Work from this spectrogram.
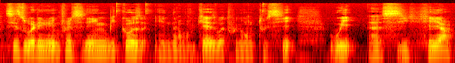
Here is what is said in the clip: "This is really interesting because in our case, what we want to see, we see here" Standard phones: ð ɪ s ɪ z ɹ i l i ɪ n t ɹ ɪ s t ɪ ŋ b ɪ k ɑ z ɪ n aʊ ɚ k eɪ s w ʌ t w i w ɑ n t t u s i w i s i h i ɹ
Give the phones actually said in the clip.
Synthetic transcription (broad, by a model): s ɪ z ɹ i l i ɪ n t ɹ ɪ s t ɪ ŋ b ɪ k ɑ z ɪ n aʊ ɚ k eɪ s w ʌ t w i w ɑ n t t u s i w i s i h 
